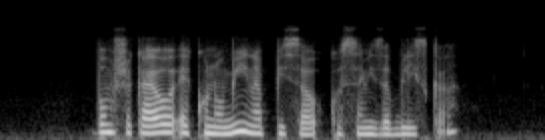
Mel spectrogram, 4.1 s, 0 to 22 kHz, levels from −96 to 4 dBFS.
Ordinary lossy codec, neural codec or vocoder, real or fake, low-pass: Opus, 32 kbps; none; real; 7.2 kHz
